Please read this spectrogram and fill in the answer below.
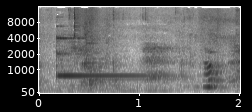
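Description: A single bell-like ding: one clear tone that fades out over about a second and a half.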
